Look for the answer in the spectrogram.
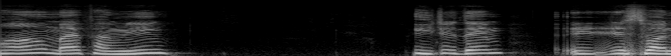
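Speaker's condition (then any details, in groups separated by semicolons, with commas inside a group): Traumatic brain injury, severe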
